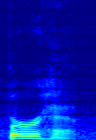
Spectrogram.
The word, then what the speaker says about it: Burhan: And the important thing is the emphasis on that first syllable, Burhan.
